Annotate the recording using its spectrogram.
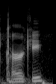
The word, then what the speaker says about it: Karki: Keegan Karki, is that how you pronounce it, Karki? – Yeah.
